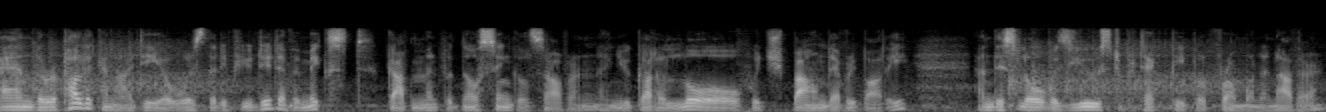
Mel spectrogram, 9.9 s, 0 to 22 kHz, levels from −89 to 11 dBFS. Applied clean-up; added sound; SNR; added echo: none; Door; 17 dB; none.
